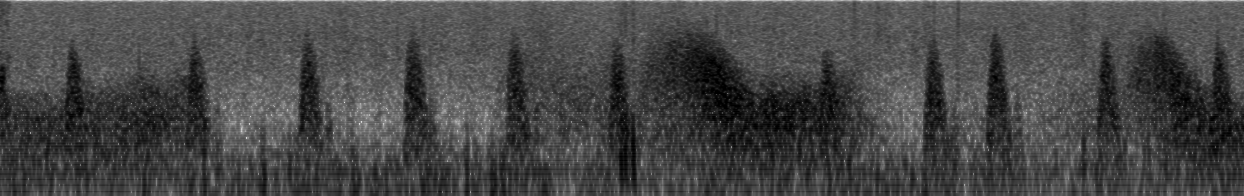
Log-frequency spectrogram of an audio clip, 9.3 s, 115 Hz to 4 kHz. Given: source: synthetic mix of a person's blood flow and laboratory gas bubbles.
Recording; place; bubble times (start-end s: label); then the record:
Doppler ultrasound of blood flow; subclavian vein
0.00-0.09 s: bubbles
4.62-4.80 s: bubbles
From the record:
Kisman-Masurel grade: 123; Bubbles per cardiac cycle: 1 to 2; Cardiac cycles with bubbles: 10 to 50%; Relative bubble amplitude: loud (0.450 to 0.775); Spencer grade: 2 (many but less than half of the cardiac periods contain bubble signals, singularly or in groups); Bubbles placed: anywhere in the cardiac cycle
